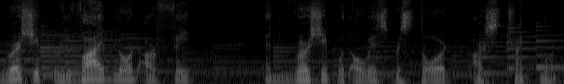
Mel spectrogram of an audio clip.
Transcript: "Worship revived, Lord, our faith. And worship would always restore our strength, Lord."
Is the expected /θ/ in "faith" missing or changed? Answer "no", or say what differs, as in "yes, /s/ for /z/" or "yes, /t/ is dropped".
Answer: yes, /t/ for /θ/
